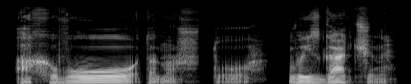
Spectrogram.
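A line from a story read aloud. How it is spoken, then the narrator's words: Drawling. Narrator (Russian): протянул Фандорин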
